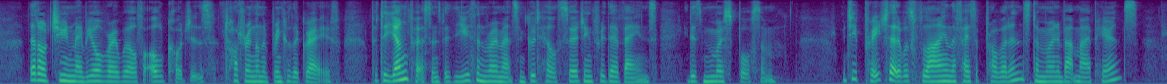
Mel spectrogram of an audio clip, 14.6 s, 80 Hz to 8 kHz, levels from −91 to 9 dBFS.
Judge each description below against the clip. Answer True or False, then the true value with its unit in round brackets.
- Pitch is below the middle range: False (180 Hz)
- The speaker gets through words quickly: True (220 wpm)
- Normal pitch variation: False (2.0 semitones)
